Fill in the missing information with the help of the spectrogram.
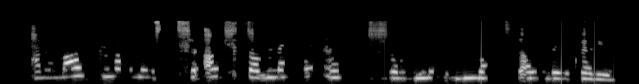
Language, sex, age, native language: Icelandic, male, 12, Icelandic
